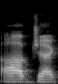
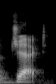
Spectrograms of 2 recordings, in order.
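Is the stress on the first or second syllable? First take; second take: first; second. First: The stress is on the first syllable. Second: The stress is on the second syllable. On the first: It is used as a noun. "nouns get stress on the first syllable" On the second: It is used as a verb. "verbs get stress on the second one"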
